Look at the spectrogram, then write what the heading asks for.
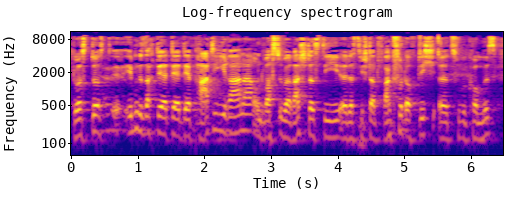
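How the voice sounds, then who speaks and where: A man's voice: medium pitch, fairly even intonation, brisk. A man with a mid-range voice hosting a casual interview. He sounds eager and full of praise, tripping over and repeating words as he shapes his questions. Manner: enthusiastic, repeats words, stumbles. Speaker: interviewer, podcast host.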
